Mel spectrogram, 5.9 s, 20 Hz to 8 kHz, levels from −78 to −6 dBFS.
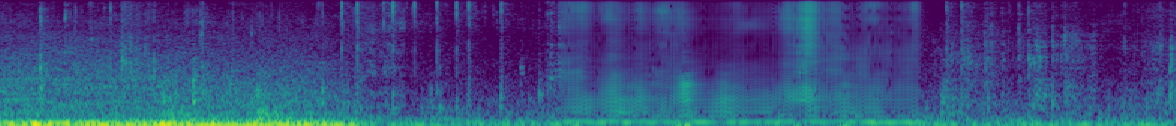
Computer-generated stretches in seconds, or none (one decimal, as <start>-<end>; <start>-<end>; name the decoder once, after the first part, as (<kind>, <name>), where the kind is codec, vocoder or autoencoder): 2.8-4.6 (vocoder, BigVGAN v2)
